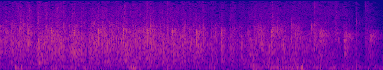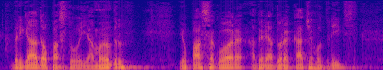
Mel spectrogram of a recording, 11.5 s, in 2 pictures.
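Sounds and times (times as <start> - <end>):
audience applause: 0.0 - 5.8
speech: 6.0 - 7.8, 8.4 - 11.2.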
